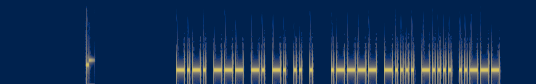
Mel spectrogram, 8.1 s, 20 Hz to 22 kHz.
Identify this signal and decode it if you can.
Morse code, heard as a keyed tone, about 30 wpm, 700 Hz. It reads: CONNIE 1662
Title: CWT Exchange 30wpm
